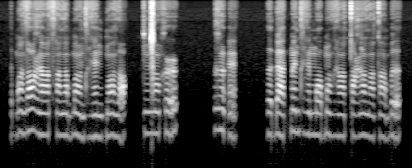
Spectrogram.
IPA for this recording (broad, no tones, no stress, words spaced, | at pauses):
ɓɛ̃zˤə˞ ɣã sˤãðˤə̃ ɓɔ̃dʱɛ̃ ɡ͡bɔ̃ðˤə | ŋ͡ǀɔ̃xə˞ | ɣə̃ʔɛ̃ | əɗa k͡pɛ̃dʱɛ̃mɔɓɔ̃ ɦɛ̃tˤə ɣə̃ðˤɛ̃tˤã ɓə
